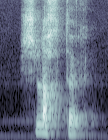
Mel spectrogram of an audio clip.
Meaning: slaughterer
- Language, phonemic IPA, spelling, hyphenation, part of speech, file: Dutch, /ˈslɑxtər/, slachter, slach‧ter, noun, Nl-slachter.ogg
